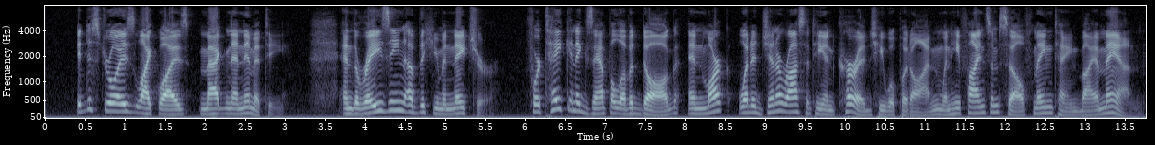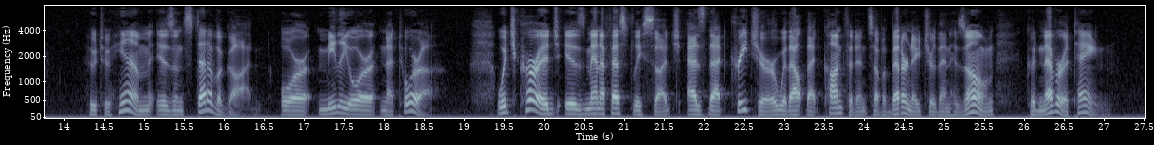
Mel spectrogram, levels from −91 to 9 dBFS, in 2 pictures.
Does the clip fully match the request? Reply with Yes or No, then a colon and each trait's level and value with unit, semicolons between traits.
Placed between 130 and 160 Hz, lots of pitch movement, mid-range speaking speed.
Yes: medium, 140 Hz; wide, 6.1 semitones; average, 150 wpm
